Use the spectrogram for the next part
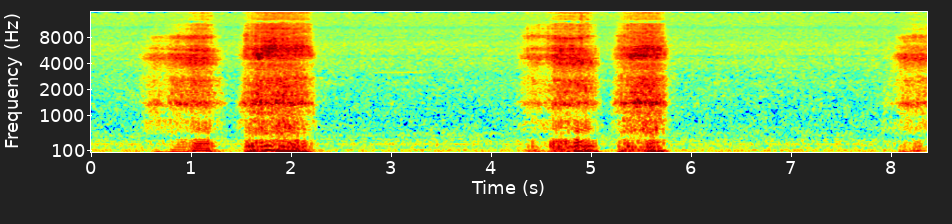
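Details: Real-time recording of a woman asleep at night after being very tired, no talking, described as REM sleep: paired snores, a rattling draw then a second push, repeating about every four seconds; snoring.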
